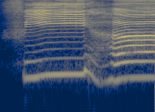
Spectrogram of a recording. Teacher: فیہا فی پہ یا مدہ 2 کاؤنٹس, ہا پہ 4 کاؤنٹس کیونکہ یہ مد منفصل ہے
